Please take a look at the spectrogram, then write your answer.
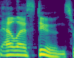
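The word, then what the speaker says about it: L.S. Dunes: It is pronounced LS Dunes, right? – Correct.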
